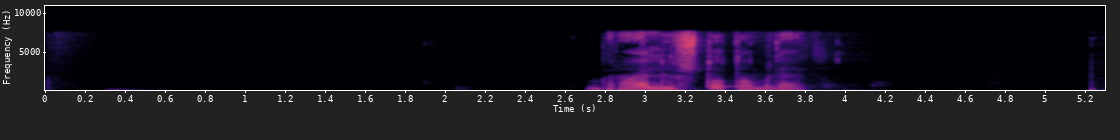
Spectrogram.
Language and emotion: Russian, neutral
